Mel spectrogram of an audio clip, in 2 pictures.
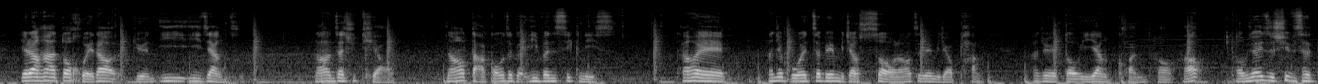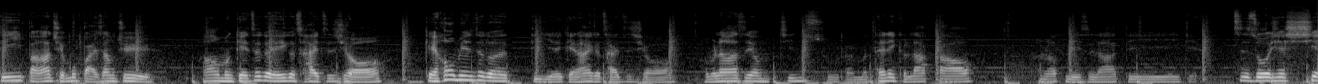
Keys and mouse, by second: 0.6 click, 3.2-4.4 shift+drag, 5.7 click, 6.0 click, 6.4 click, 7.5 shift+middle drag, 10.4 click, 11.4 middle click, 12.1 middle click, 12.1-12.6 typing, 12.3 click, 13.2 click, 13.7 shift+d, 14.0 g, 14.1 x, 14.9 middle drag, 15.8 click, 16.2 shift+middle drag, 16.3 middle drag, 17.1 shift+middle drag, 17.7 shift+middle drag, 20.0-22.6 drag, 23.3-25.0 drag, 25.5 shift+a, 25.9 middle click, 26.1 g.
